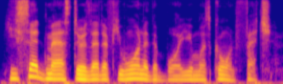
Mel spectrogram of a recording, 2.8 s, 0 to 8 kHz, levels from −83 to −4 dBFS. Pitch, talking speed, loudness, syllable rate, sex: 115 Hz, 320 wpm, -16 LUFS, 6.2 syllables/s, male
